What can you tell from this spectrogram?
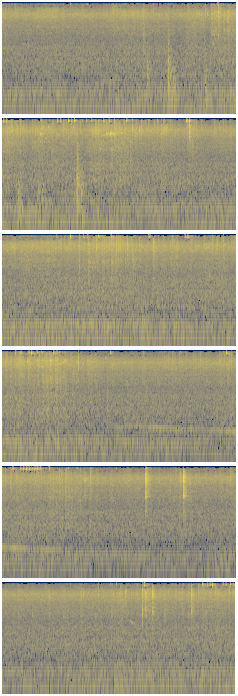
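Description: City bus heard from inside the cabin while driving: steady engine and road rumble, with a couple of sharp knocks or rattles a few seconds in and a whine that falls in pitch about two-thirds of the way through.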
